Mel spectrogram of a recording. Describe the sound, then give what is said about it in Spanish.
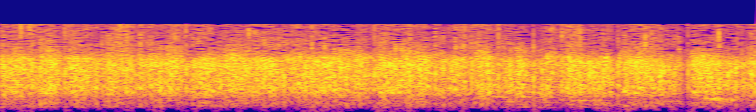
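Loud, steady applause from a crowd cheering for a family, a dense unbroken patter of many hands that holds at the same level from start to finish. “un aplauso para esta familia, que joder, que es una familia de puta madre.”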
